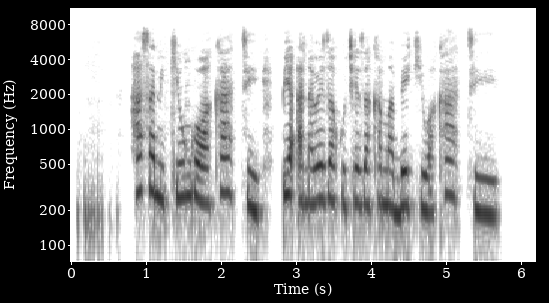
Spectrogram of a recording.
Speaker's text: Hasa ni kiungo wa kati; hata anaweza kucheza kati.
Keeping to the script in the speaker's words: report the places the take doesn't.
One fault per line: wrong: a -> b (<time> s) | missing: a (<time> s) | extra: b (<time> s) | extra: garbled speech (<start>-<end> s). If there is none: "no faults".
wrong: hata -> pia (2.8 s)
extra: kama beki wa (4.0 s)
